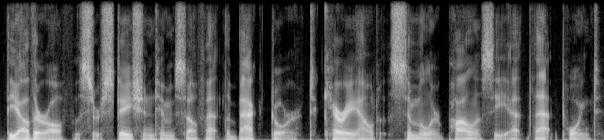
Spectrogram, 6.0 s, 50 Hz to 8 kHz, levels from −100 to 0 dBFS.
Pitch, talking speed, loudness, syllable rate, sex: 90 Hz, 180 wpm, -19 LUFS, 5.0 syllables/s, male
